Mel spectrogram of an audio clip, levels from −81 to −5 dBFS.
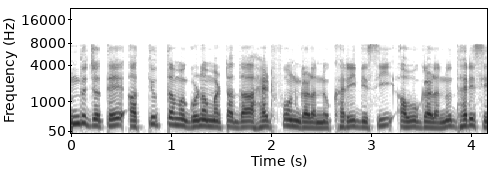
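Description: No technical faults can be heard in this speech, which comes through G.722 wideband telephone coding at 64 kbit/s with nothing above about 7.7 kHz.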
